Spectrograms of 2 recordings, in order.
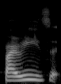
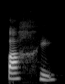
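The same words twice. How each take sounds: First: The final S is pronounced. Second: The final S is silent. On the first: The speaker calls it wrong. "it's not Paris" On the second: The speaker calls it right. "It's Paris. Last letter S is silent"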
